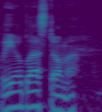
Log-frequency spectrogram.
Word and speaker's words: glioblastoma: Glioblastoma? – Yep. – Glioblastoma.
